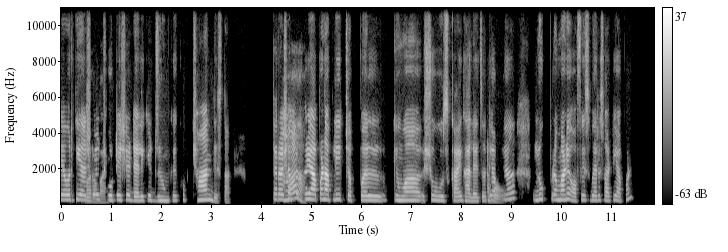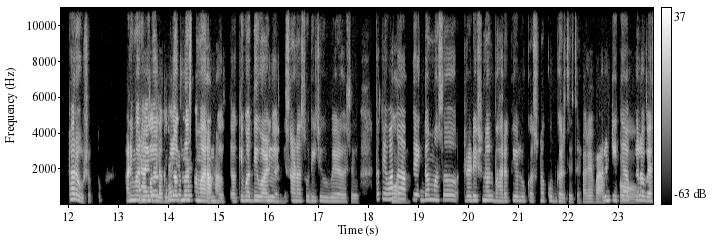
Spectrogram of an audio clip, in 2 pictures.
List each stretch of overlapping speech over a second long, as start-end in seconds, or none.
13.4-15.1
